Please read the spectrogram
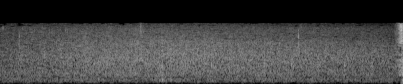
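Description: A large audience applauding, a steady even clapping that cuts off suddenly near the end.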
